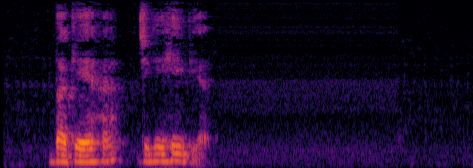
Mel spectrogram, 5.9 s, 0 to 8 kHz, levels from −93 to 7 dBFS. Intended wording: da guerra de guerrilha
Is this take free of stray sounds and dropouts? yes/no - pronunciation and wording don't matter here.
yes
